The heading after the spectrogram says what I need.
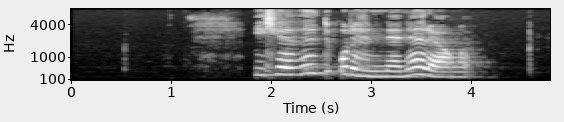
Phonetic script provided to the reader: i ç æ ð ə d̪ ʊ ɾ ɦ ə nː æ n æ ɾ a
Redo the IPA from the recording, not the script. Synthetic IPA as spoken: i ç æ ð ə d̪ ʊ ɾ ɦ ə nː æ n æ ɾ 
